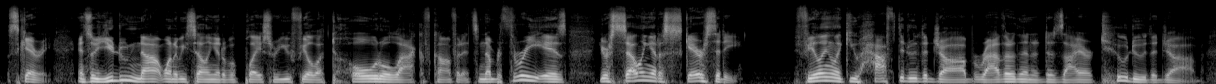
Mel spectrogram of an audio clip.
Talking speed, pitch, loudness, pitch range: 225 wpm, 120 Hz, -21 LUFS, 110-135 Hz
